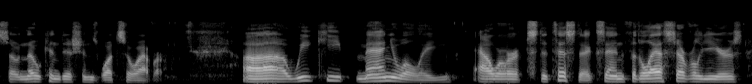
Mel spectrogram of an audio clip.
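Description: A middle-aged man giving measured, formal and emphatic explanations as an expert guest in an interview. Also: mid-range voice, a bit bright, no room sound, dull audio. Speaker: interviewee, pretrial services official and former prosecutor. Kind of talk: explanatory radio interview answers.

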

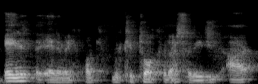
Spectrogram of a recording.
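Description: A man's voice: fairly low pitch, expressive, fast, darkish tone. Scottish man in his late thirties, echoey room. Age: late 30s. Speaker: podcast host. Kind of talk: casual sweary banter.

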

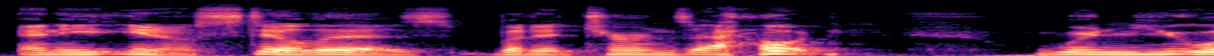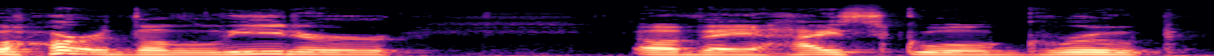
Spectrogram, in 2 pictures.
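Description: A man's voice: on the high side, a little slow, darkish tone. A man hosting a comedy podcast, telling stories in a loose, sweary, casual chat. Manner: loose, swearing, laughs readily. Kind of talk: casual comic storytelling chat.

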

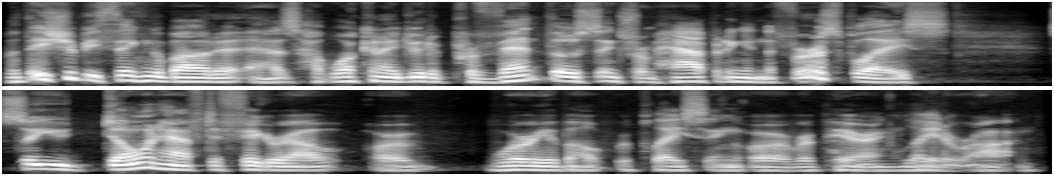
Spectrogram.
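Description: Boston man, gravelly edge, dry close sound, conversational guest explaining his work. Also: mid-range voice, fairly quick, fairly bright tone, no room sound. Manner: explanatory, conversational, many "you know"s. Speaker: skincare company co-founder, guest. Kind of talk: casual interview talk.

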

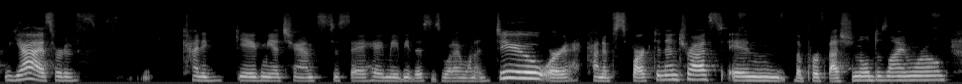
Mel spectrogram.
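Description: A young woman from Switzerland talks through her path as an artist, unhurried and chatty. Her voice sits on the low side for a woman. She fills pauses with soft ums and little laughs. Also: no echo. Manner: relaxed storytelling, frequent soft laughs and ums. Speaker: podcast guest, graphic designer and artist. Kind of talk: casual interview chat.

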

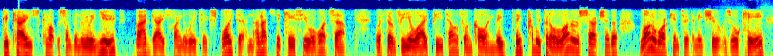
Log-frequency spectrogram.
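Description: A man's voice: mid-range voice, fast talker, no echo. A man with a Scottish accent, a cybersecurity expert explaining things emphatically as a phone-in guest. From Scotland. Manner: emphatic, repeats key phrases. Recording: tinny phone line.

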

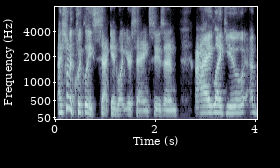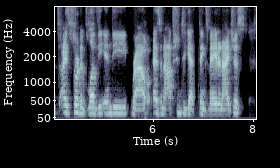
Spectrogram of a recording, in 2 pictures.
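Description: A man's voice: fairly high pitch, moderate pace, bright, forceful tone. A man talking conversationally as a co-host, in an encouraging, affirming manner. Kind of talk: conversational panel talk.

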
